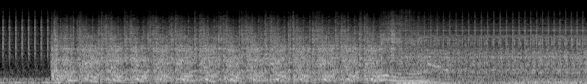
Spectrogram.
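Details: M718A1 ambulance Jeep, first start after reassembly, with diesel fuel spilled about and no coolant yet: the starter catches within half a second and it settles into a steady, even diesel idle with no knock and no smoke. Normal idle.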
